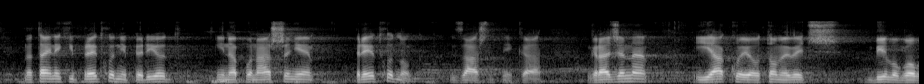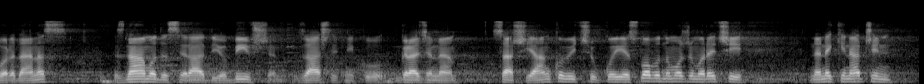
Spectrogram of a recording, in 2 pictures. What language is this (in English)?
Serbian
